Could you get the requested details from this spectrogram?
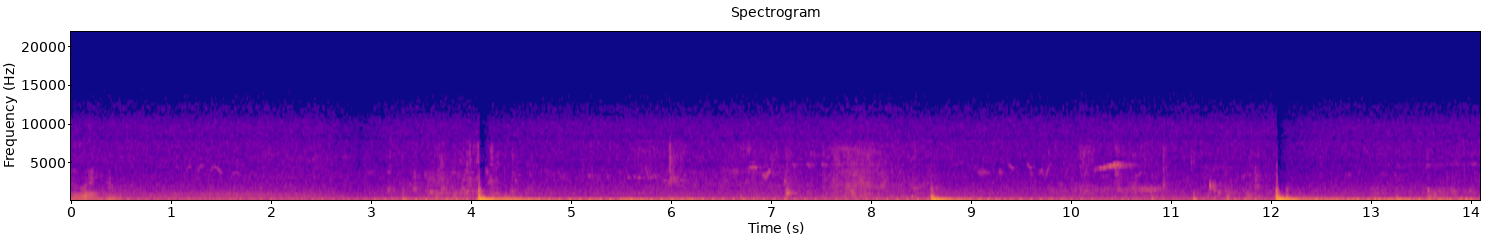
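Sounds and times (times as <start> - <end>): canoe paddling: 2.8 - 14.0
paddle knocking canoe side: 3.0 - 10.2, 10.8 - 14.0.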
